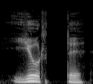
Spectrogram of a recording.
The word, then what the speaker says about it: юртты: Получается юртты - это значит помогай. От глагола юртыны. Это повелительное наклонение. Второе лицо единственного числа. Тоже ударение на первый слог.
